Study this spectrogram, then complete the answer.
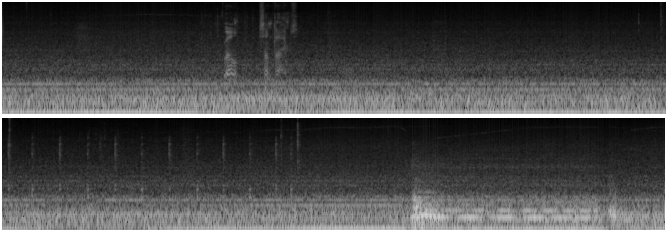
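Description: A truck's diesel engine drones steadily from inside the cab.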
